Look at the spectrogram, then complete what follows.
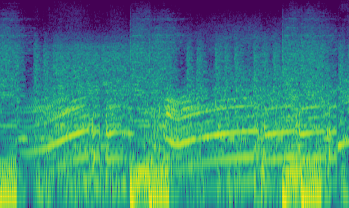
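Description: Mustang engine revving hard, its pitch climbing, dropping sharply about halfway and climbing again, with tyres squealing in a smoky burnout. Under it runs music with a heavy bass beat about every two seconds.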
